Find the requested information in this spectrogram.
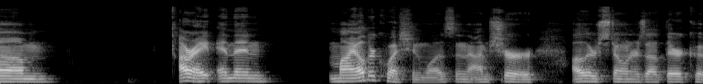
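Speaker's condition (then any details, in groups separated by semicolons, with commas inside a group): No condition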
